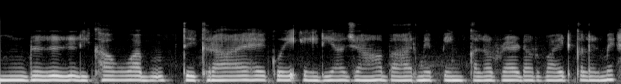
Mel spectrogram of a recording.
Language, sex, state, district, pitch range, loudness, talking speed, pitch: Hindi, female, Odisha, Malkangiri, 190-195 Hz, -14 LUFS, 165 wpm, 195 Hz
